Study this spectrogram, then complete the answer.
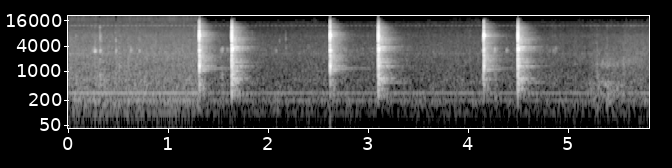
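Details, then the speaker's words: Honda Accord starter relay tested with 10–12 volts on the control circuit during a no-start diagnosis: six sharp clicks in pairs as the relay snaps in and releases, closing the circuit; relay working normally. "crois que c'est clair on l'entend bien bon là il faudra me croire sur parole j'ai fait le test avec mon assistante qui a tenu en même temps leurs maîtres de ce côté là quand j'ai envoyé 10 ou 12 volts ici ça a bien fermé le circuit"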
